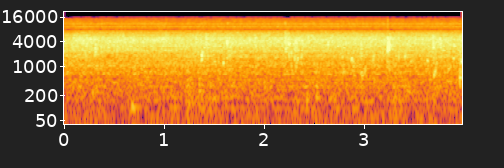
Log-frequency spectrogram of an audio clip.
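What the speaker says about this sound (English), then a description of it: "we're going to wash these tomatoes. You want to rinse it in cold water" Cold tap water runs steadily over fresh, partly unripe tomatoes being rinsed for home canning, a constant close splashing trickle with no talk.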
